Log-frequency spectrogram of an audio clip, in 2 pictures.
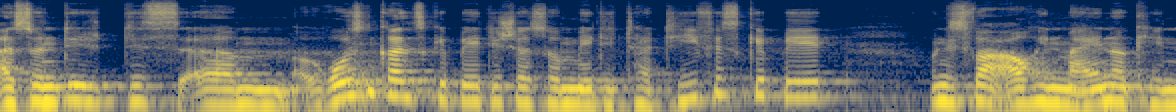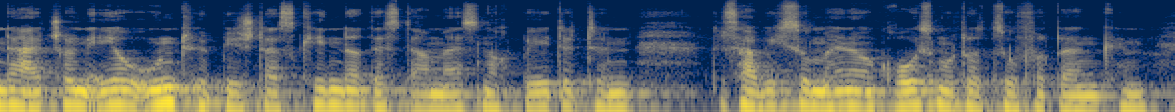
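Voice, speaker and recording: A woman with a very deep, low pitch at a moderate pace and ordinary pitch variation. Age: 50s. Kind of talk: conversational interview. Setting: studio, face to face. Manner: hesitant, many fillers.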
